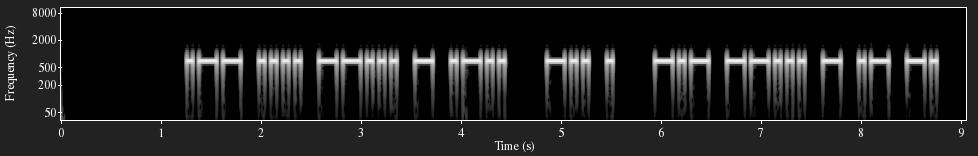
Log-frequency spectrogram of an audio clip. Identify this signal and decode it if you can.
Morse code, heard as a keyed tone, about 20 wpm, 700 Hz. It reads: WH7TL DE K7TAN
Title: USA Callsign DE Callsign - 5 Characters - 20wpm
